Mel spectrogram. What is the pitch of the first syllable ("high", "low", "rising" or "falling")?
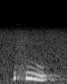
falling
